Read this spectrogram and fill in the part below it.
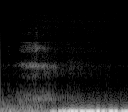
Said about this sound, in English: Take some deep breaths with me. Just relax. Listen to the sound of my breathing.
